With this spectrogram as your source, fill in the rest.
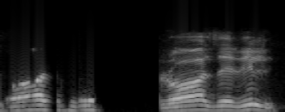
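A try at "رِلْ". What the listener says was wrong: র লাম, র সাথে লামটা যুক্ত করতে হবে, র লামজের রিল।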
